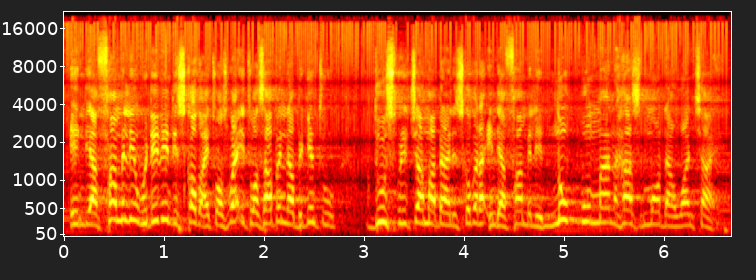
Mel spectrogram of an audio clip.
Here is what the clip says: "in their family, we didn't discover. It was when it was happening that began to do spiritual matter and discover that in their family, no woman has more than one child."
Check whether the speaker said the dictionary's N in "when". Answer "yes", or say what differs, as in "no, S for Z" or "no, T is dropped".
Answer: no, N is dropped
